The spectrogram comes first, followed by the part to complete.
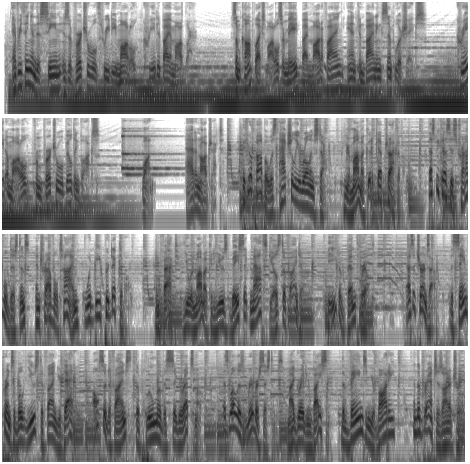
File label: E-learning and Instructional Narration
